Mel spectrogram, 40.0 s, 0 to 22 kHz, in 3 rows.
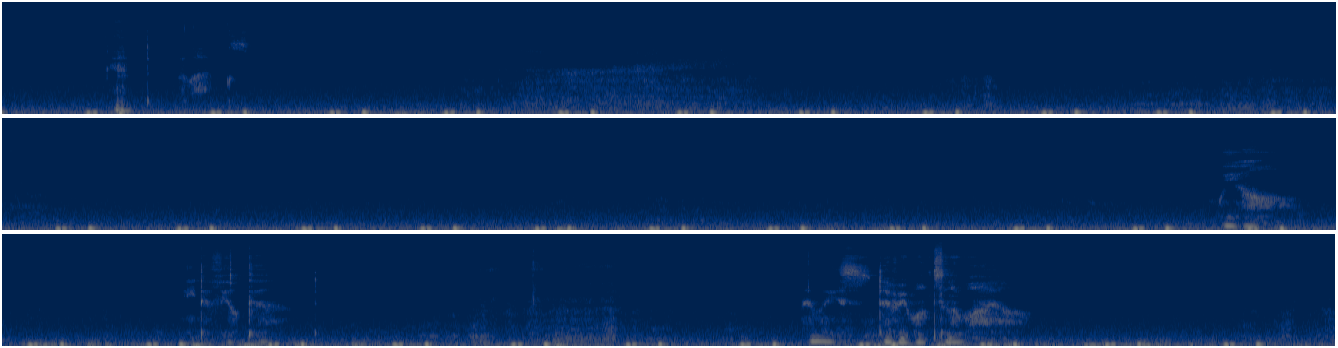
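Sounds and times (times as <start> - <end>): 
human heartbeat thumping in double beats: 0.8 - 2.5, 3.2 - 8.5, 9.2 - 13.2, 13.8 - 14.4, 15.1 - 15.6, 16.3 - 16.8, 17.5 - 18.0, 18.6 - 19.2, 19.8 - 20.4, 21.0 - 21.5, 22.2 - 22.7, 23.4 - 24.0, 24.6 - 26.3, 26.9 - 33.4, 34.0 - 40.0
speech: 35.0 - 36.5.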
